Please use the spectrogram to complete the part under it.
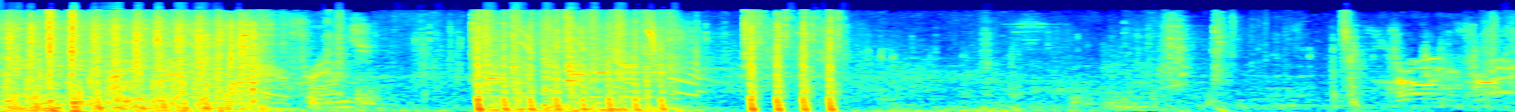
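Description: Rapid bursts of automatic gunfire in a shooter video game, loud and dense at first, then a short sharp volley of separate shots, with a voice speaking over the action.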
